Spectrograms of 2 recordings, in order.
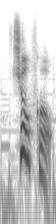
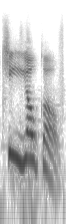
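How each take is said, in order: First: No extra 'ee' sound follows the K. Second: An extra 'ee' sound follows the K. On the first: The speaker calls it right. "You pronounce it Kyoko" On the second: The speaker calls it wrong. "not Kyoko. There's no I there"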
